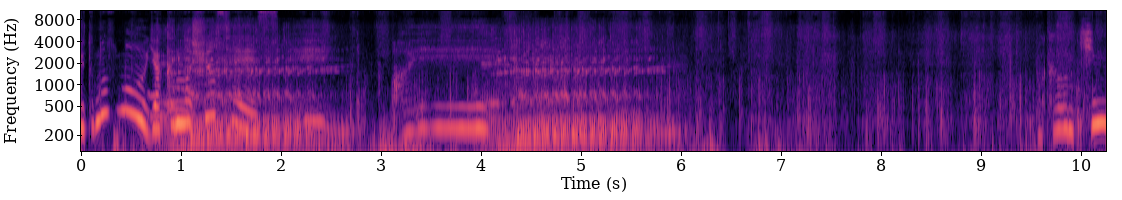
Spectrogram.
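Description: Footsteps crunch on snow and dry leaves.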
